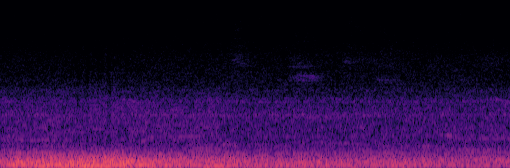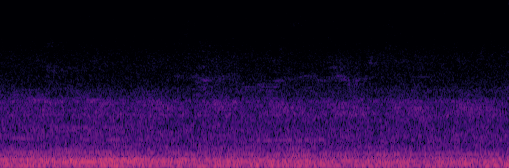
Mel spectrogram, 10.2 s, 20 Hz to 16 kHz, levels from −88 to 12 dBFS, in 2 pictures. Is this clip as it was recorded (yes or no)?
yes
